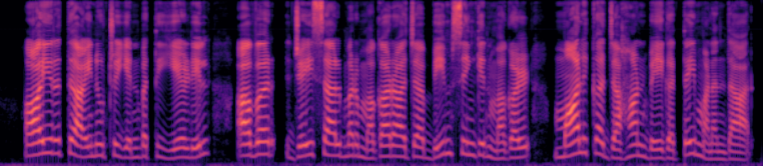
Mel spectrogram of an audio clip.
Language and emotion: Tamil, neutral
